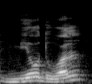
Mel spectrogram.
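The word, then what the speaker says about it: 몇 월: আজ মিয়দুয়াল এই যে এখানে উচ্চারণ হবে মিয়দুয়াল কত মাসের মিয়চ্ছি কত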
